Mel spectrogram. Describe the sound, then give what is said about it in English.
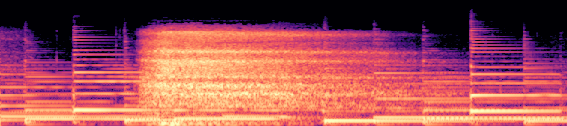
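A deep, airy breath drawn in and let out over about a second, fairly loud, set against gentle sustained musical tones that continue before and after. “Upon reaching the cozy cave, the dragon took a deep breath in and out.”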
